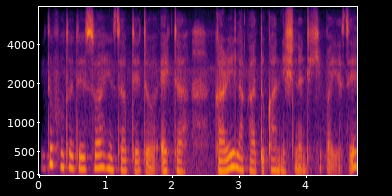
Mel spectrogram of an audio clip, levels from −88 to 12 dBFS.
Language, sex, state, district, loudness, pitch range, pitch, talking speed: Nagamese, female, Nagaland, Dimapur, -18 LUFS, 170-220 Hz, 190 Hz, 150 wpm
